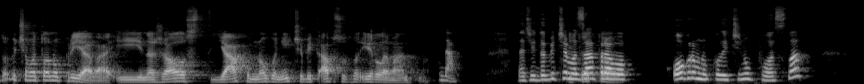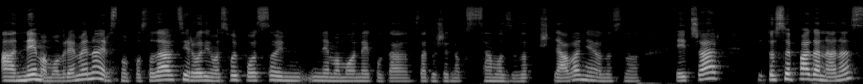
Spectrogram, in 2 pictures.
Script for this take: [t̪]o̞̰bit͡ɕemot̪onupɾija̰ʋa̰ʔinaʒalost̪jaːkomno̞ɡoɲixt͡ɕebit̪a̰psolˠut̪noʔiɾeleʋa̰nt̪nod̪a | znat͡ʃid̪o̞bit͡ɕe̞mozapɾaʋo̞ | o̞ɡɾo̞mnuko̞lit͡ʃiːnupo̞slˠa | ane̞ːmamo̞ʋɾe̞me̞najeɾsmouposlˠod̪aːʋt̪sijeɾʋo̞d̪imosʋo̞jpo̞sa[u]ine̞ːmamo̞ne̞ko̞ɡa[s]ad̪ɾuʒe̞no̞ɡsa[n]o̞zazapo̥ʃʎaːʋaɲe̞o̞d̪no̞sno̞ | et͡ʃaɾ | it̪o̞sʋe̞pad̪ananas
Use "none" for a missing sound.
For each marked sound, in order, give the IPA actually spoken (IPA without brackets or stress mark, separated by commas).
d̪, o, z, m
